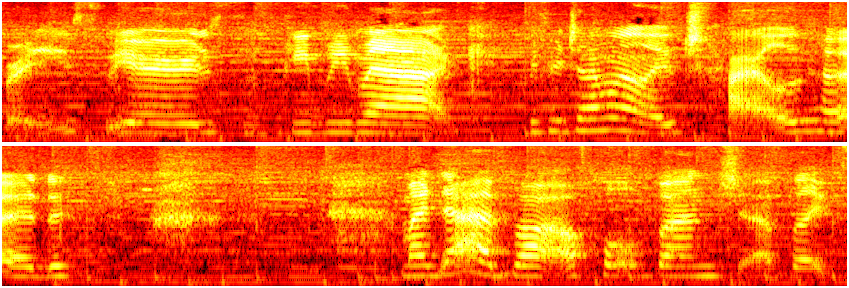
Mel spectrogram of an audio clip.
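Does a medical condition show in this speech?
Yes: cerebral palsy, mild.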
